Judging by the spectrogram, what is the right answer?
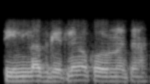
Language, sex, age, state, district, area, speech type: Marathi, male, 18-30, Maharashtra, Buldhana, rural, conversation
